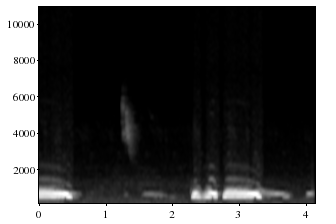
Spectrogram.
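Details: Spotted dove used as a decoy, cooing to draw wild doves into calling back. A long, throaty coo, then two short bouncing notes and another drawn-out falling coo, with fainter distant cooing between phrases.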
